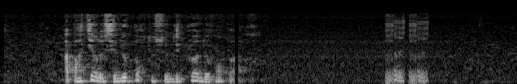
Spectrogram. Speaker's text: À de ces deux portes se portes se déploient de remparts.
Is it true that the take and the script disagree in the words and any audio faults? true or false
true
